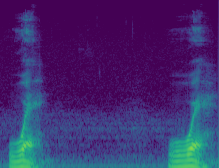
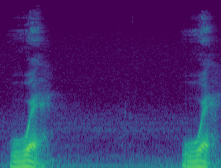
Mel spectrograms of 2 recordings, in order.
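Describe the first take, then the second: The two takes are said the same way.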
